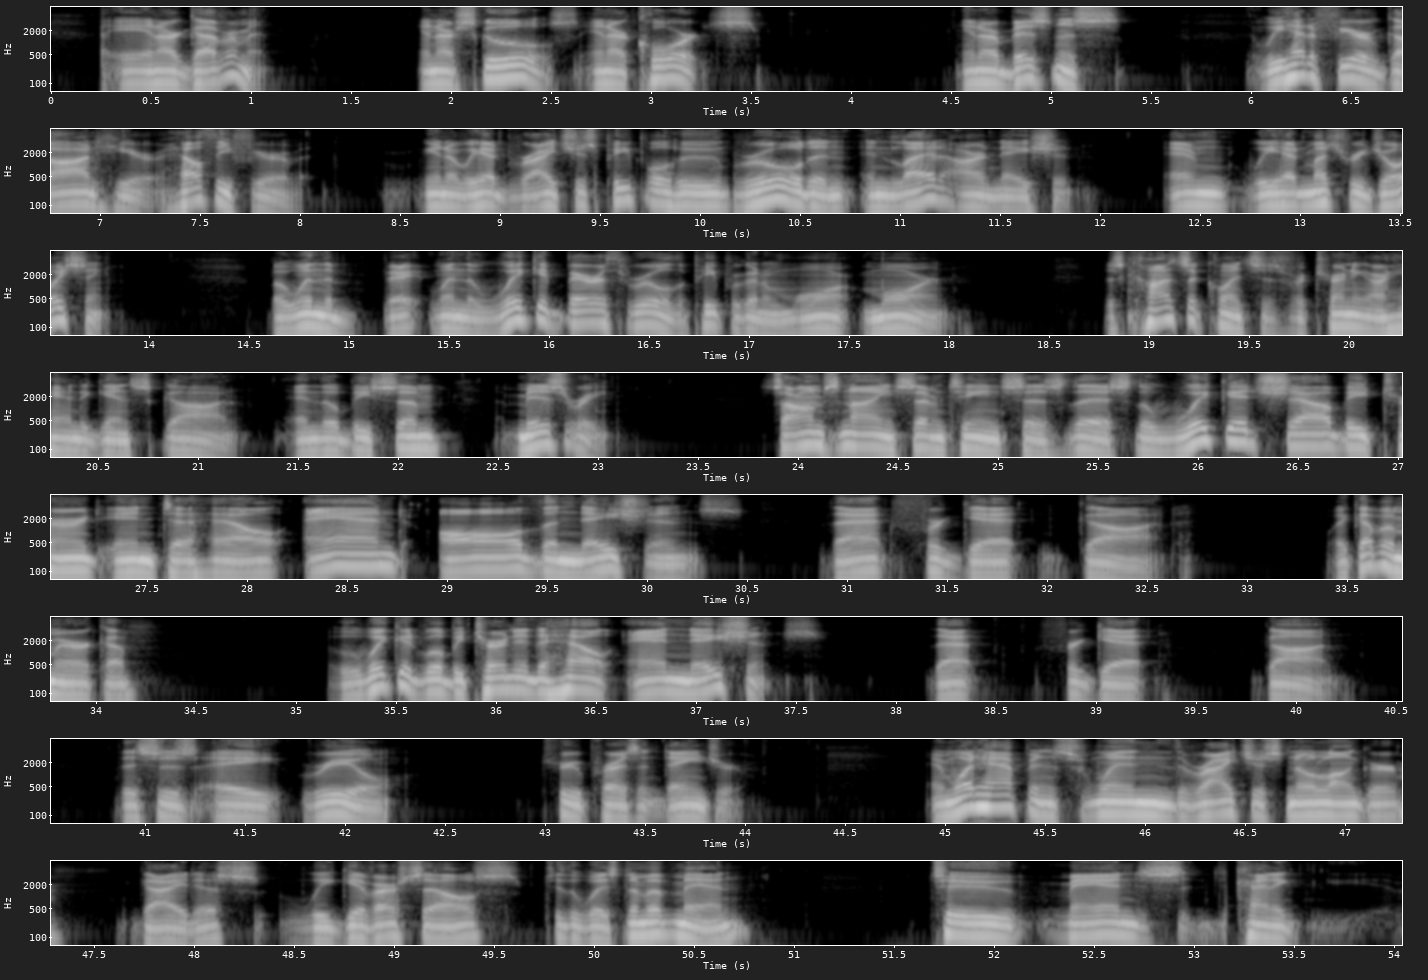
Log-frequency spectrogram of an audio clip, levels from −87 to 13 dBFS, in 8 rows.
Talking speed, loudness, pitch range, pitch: 145 wpm, -17 LUFS, 90-115 Hz, 100 Hz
